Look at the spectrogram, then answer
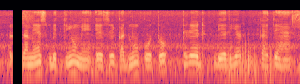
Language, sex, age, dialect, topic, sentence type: Hindi, male, 18-24, Kanauji Braj Bhasha, banking, statement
